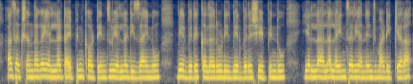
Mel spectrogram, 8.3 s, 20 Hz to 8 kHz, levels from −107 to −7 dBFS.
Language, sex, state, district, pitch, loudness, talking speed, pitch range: Kannada, female, Karnataka, Bidar, 185 Hz, -13 LUFS, 150 wpm, 185-195 Hz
